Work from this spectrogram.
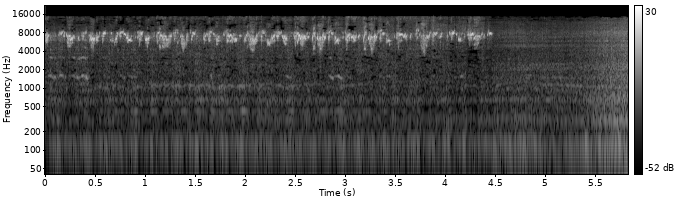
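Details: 2004 Subaru WRX STi, squealing belt noise at idle, suspected power steering pump belt; belts under a year old; steering wheel stutters when turning sharply at low speed: steady high-pitched warbling chirp-squeal, then stops. Cause suspected, not confirmed.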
